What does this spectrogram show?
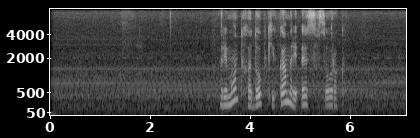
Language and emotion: Russian, neutral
